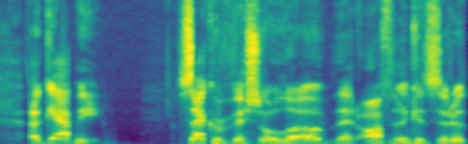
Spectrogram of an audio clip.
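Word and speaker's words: agape: Uh, agapy. That's how you say it. A G- A P E. Um, read the article. Let me know if I'm saying any of these correctly. Agapy.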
